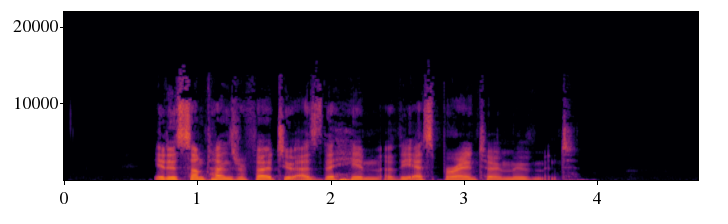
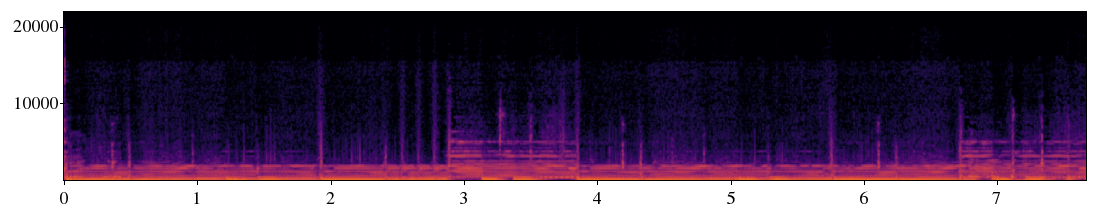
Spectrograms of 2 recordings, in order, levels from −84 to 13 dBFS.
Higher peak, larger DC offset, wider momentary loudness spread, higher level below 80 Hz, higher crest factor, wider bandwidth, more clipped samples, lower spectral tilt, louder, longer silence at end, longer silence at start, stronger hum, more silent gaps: first, -4 dBFS vs -10 dBFS; neither; first, 12 LU vs 3 LU; first, -38 dBFS vs -58 dBFS; about the same, 20 dB vs 16 dB; first, 14 kHz vs 9.6 kHz; neither; second, -4 dB/octave vs -7.5 dB/octave; first, -22 LUFS vs -25 LUFS; first, 0.85 s vs 0 s; first, 0.7 s vs 0 s; neither; neither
